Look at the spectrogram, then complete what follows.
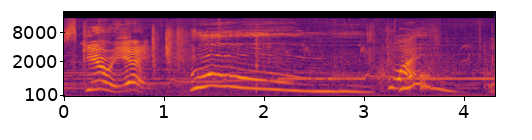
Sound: boy howls

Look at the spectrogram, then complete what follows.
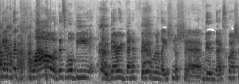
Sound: laughs

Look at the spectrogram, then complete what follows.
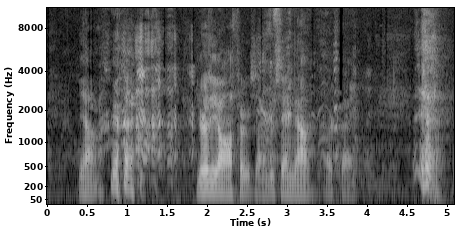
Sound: laughter

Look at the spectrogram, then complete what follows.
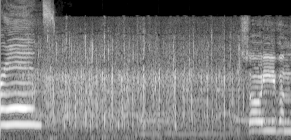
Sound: audience applauding

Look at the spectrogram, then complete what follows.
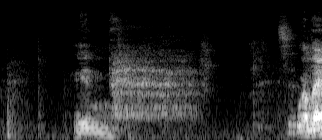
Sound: sighing

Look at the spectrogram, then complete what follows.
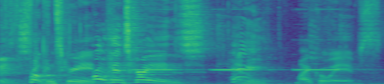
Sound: beeping

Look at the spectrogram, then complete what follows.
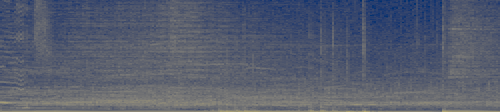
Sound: audience cheering

